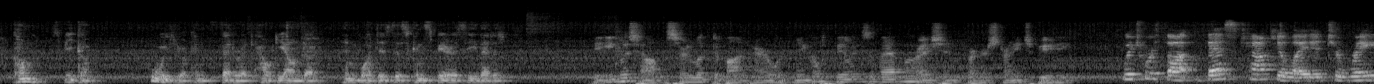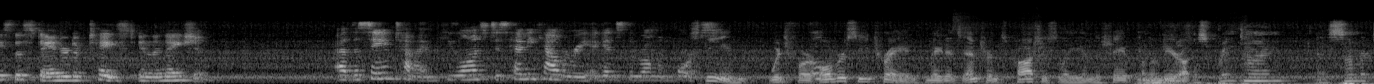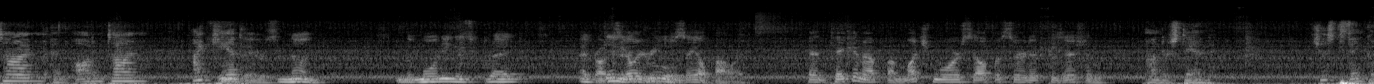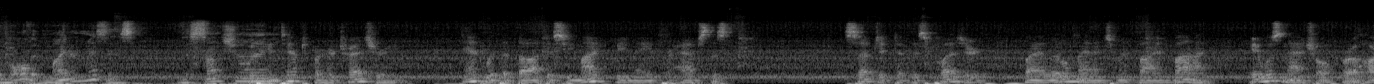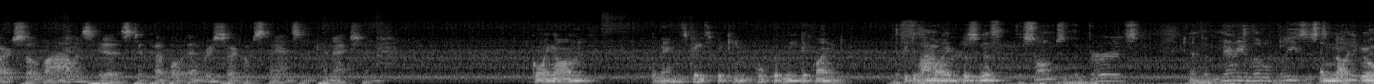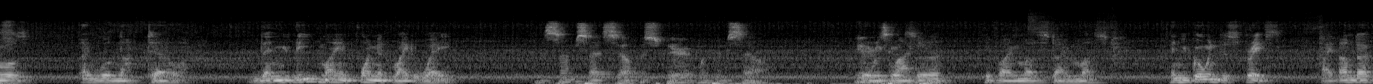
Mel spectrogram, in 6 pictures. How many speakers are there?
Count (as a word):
seven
